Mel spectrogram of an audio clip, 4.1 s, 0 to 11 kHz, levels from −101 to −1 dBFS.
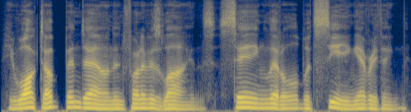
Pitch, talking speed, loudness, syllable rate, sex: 120 Hz, 220 wpm, -17 LUFS, 5.3 syllables/s, male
